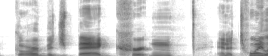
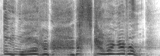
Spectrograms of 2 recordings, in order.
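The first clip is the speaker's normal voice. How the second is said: much higher and louder, frantic; shrill panic; 8 dB louder, faster than usual. Retold or imitated. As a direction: squeal it out in full alarm. Panic rising at the flood.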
